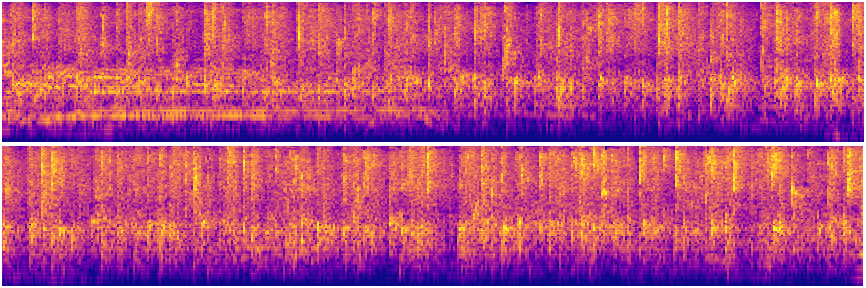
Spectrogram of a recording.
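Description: A studio audience applauding at a quiz show taping, dense sustained clapping throughout with some speech-like tones over it at the start.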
